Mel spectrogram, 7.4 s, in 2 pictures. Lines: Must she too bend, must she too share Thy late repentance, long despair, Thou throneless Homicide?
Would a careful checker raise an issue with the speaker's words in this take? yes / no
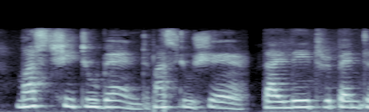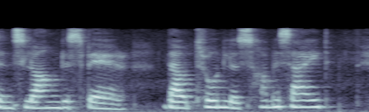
yes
